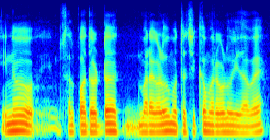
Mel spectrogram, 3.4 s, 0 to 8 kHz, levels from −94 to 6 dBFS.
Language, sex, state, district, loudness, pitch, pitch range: Kannada, male, Karnataka, Bangalore, -18 LUFS, 115 Hz, 110-125 Hz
